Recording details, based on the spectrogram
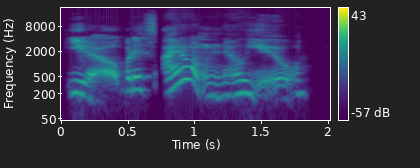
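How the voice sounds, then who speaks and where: A woman's voice: mid-range voice, wildly swooping pitch, normal speed, husky, no echo. A young woman co-hosting a podcast, ranting in a heated, profane, casual way about things she hates. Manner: ranting, heated and profane, laughing at her own story. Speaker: podcast co-host. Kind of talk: casual chat.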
